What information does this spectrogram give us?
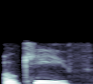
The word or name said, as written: O'Keeffe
